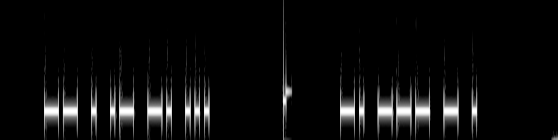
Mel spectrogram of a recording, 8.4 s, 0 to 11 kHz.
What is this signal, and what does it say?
Morse code, heard as a keyed tone, about 17 wpm, 700 Hz. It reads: MEANS NOTE
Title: Sets of 5 Words - New Word Drill - 17wpm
